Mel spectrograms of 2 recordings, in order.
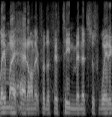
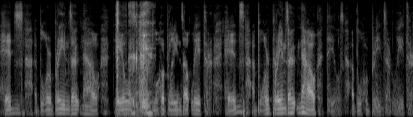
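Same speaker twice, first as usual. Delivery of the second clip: soft, hushed whisper under the breath; 3 semitones lower, 8 dB quieter than usual. Voicing a character flipping a gold coin: whispering to himself. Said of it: "he's whispering this to himself".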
